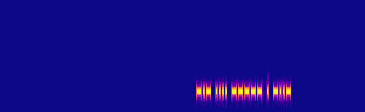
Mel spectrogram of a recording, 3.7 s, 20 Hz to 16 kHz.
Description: Morse code, heard as a keyed tone, about 71 wpm, 700 Hz. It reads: KH0EX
